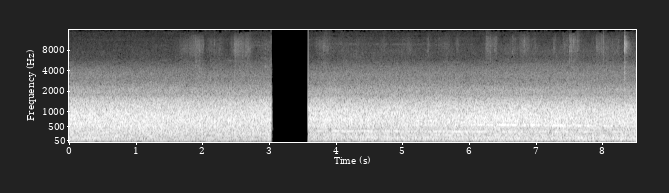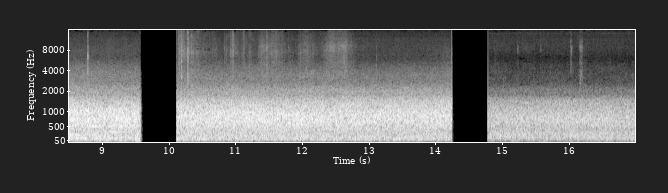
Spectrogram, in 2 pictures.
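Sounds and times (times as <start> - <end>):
distant traffic rumble: 0.0 - 3.0, 3.6 - 14.2, 14.8 - 17.0.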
